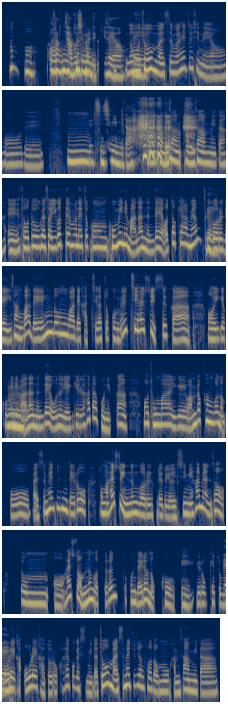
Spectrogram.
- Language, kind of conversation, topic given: Korean, advice, 어떻게 하면 내 행동이 내 가치관과 일치하도록 만들 수 있을까요?
- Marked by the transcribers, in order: gasp; laughing while speaking: "정말"; other background noise; laugh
